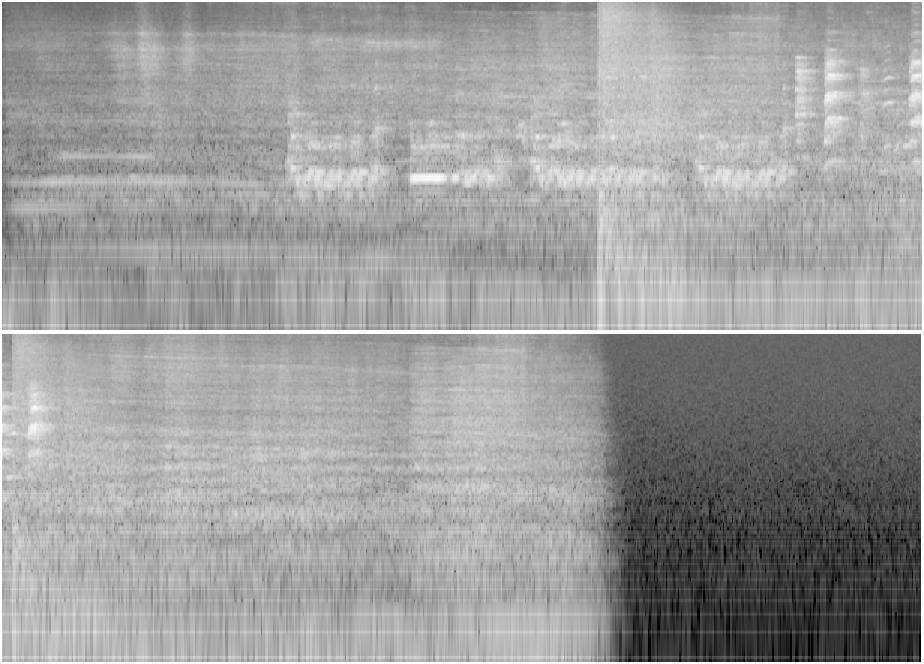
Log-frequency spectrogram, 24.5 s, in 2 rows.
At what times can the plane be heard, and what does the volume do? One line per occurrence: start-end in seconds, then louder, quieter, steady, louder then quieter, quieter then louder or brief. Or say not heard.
0.0-20.3 louder.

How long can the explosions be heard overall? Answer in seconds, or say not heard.
3 s.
